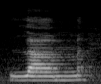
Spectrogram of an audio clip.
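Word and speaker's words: लं: the root seed sound here is lum it's spelled lam but it goes lum that's the sound of it so let's do a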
